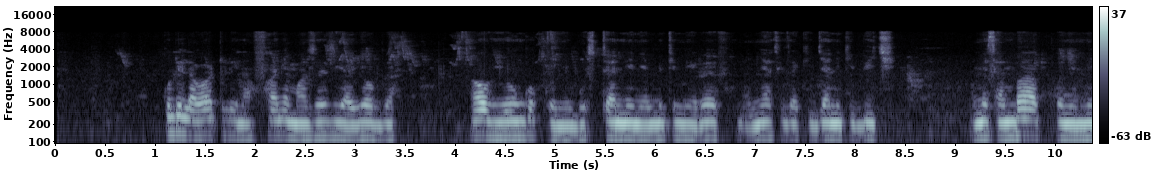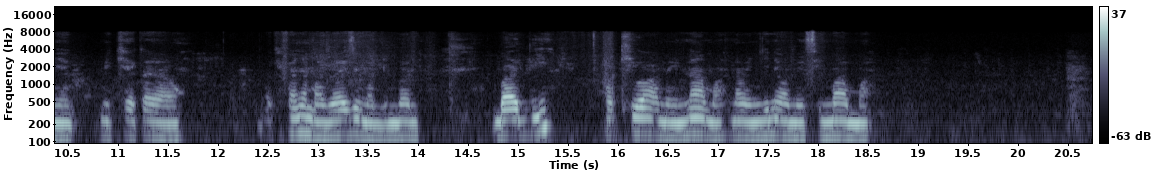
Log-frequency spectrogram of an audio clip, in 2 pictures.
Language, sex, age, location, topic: Swahili, male, 18-24, Nairobi, government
